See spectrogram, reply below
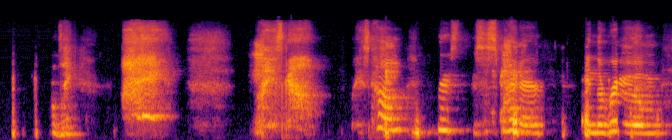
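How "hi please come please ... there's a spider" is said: halting, struggling, panicked, barely able to speak. Retelling calling him in about a spider, acting out struggling to talk. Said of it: "but I couldn't really talk yet".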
